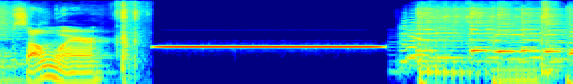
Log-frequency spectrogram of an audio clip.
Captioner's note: sine tone beep; upbeat music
